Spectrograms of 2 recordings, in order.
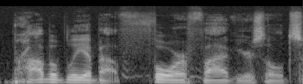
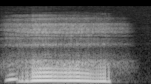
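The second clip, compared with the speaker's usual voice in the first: loud, higher gasp and Oh!; mock shocked gasp; 9 semitones higher, 9 dB louder than usual. Dad feigning alarm at his daughter's bottom, loud mock gasp. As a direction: gasp like you just saw something shocking. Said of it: "and I go".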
